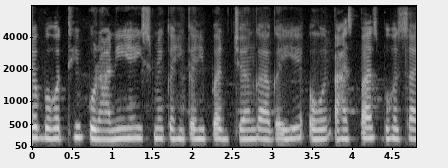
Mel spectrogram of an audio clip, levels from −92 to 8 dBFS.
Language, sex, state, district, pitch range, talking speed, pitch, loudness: Hindi, female, Haryana, Charkhi Dadri, 195-215 Hz, 210 wpm, 205 Hz, -17 LUFS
